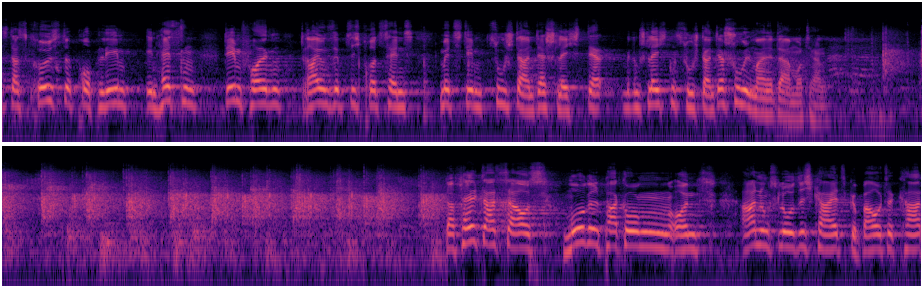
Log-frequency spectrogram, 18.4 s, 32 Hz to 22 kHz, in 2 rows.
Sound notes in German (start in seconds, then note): 8.7 Beifall bei der SPD und bei Abgeordneten der FDP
